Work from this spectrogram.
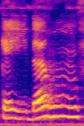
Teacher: یا ساکن سے پہلے زبر یا لین یعنی بغیر کھینچے پڑھیں گے جلدی سے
